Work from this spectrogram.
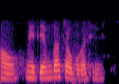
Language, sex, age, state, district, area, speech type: Manipuri, female, 30-45, Manipur, Kangpokpi, urban, conversation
